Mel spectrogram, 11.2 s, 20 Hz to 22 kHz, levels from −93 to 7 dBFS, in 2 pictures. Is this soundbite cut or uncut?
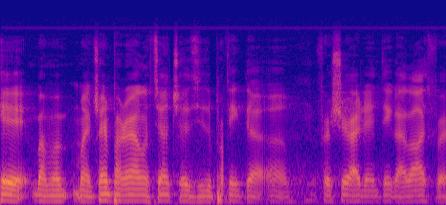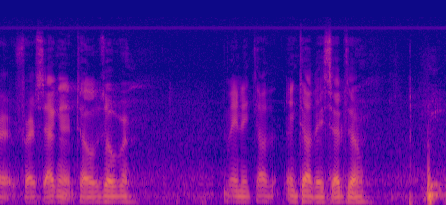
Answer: uncut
